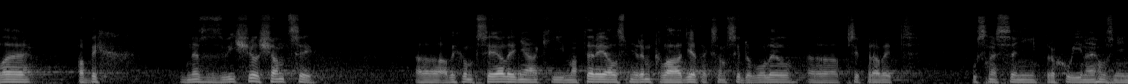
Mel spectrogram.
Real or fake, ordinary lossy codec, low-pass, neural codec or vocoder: real; Opus, 24 kbps; 10.8 kHz; none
